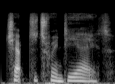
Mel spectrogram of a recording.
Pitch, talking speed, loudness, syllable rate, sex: 160 Hz, 155 wpm, -20 LUFS, 4.8 syllables/s, female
